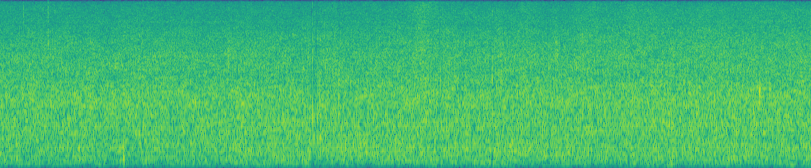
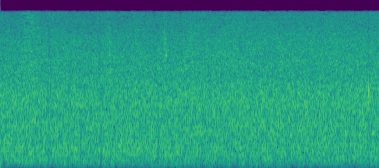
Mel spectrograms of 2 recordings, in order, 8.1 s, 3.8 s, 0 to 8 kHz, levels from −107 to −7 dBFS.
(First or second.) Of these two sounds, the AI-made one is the first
